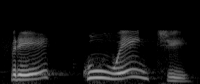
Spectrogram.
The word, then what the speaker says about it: frequente: em frequente vejam vocês que nós não dizemos fre mas sim frequente também no grupo Gu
